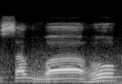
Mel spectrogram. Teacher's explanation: سواہ کھڑی زبر ہے، لمبا کریں گے واؤ کو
